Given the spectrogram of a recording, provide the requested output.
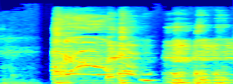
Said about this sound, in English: We've got all this fancy tech when you press buttons and you cough and it's not supposed to. Sometimes I just can't. I can't get to it fast enough. Sometimes it's either that or I pass out. I've had this lousy cough.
